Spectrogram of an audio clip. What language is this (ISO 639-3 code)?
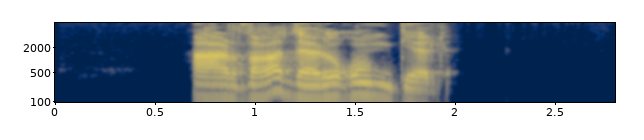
kab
